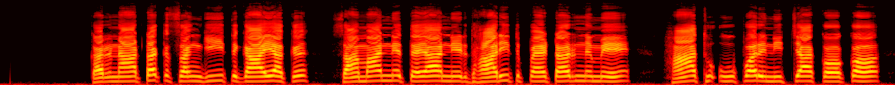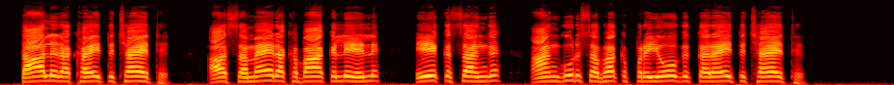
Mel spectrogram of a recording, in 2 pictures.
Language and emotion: Maithili, neutral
